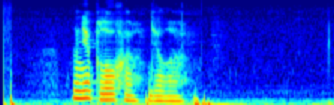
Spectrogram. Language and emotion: Russian, sad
